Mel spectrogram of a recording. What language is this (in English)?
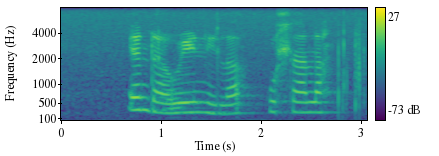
South Ndebele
